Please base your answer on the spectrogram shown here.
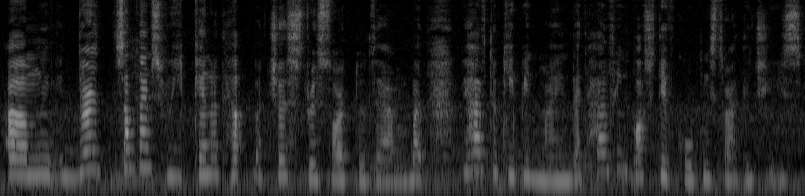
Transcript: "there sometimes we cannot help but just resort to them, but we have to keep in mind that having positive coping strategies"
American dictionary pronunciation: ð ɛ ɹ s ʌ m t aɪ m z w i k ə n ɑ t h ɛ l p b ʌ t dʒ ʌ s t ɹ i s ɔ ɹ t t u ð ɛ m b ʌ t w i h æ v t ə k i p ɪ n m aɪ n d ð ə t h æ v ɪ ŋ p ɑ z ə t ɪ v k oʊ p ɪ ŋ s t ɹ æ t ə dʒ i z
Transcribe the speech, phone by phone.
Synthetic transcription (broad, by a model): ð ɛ ɹ s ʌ m t aɪ m s w i k ə n ɑ t h ɛ l p b ʌ t dʒ ʌ s t ɹ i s ɔ ɹ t t u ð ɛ m b ʌ t w i h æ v t ə k i p ɪ n m aɪ n d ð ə t h æ v ɪ ŋ p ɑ s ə t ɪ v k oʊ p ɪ ŋ s t ɹ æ t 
